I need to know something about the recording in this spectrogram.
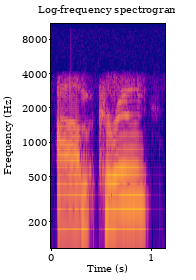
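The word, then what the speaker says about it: Caorunn: So if you are into gin, I just poured a little, a half a dram of the Scottish gin Carún. Tell me about this. – I first of all, kudos to you. If I was there, I'd high-five you for correctly pronouncing that. That's amazing. Carún, very special, very unique gin, very, very popular in Scotland.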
